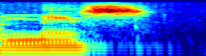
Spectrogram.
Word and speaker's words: Metz: À tous les Messins qui nous écoutaient, c'est bien Metz. Mais ça s'écrit TZ, t'inquiète pas que tout le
